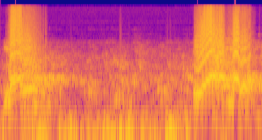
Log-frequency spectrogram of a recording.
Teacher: Contoh ya, huruf yang pertamanya harus sukun, kemudian huruf yang keduanya berharakah. Diidghamkan nun ke dalam huruf ya.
